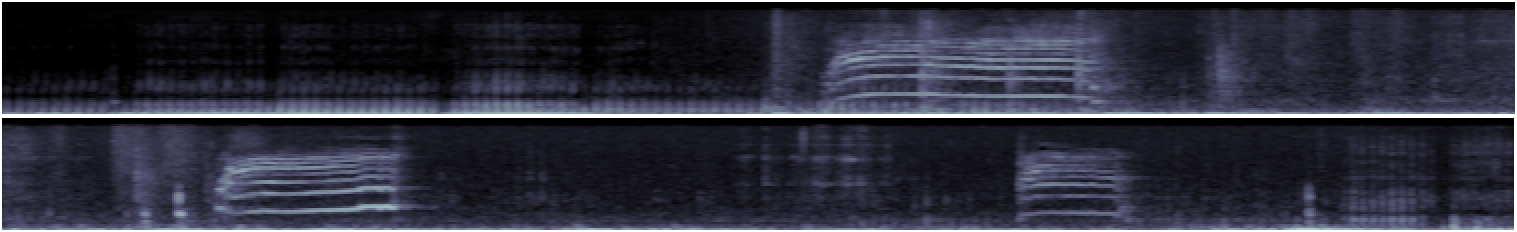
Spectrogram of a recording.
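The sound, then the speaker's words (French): A cat meows three times, long drawn-out cries at roughly even intervals, over a steady low rumbling purr that runs throughout, used as the station jingle of Libre Radio. Fairly loud, with no voices. “Libre Radio, la radio qui ronronne à ton oreille.”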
